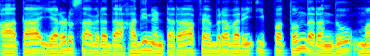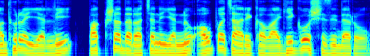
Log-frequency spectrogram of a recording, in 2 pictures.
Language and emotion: Kannada, neutral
